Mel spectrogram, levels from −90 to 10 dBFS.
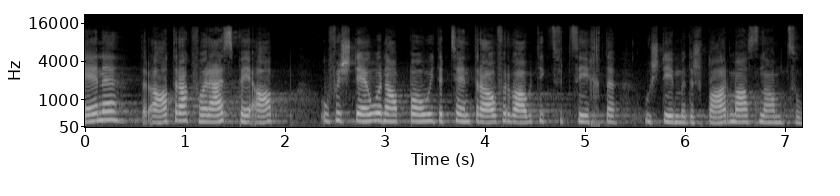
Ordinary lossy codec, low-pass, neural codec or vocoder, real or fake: none; 14.4 kHz; none; real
